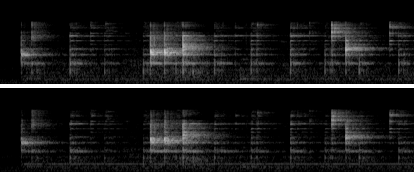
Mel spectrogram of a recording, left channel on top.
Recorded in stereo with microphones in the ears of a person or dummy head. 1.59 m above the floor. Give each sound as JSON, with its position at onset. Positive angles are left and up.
{"t": 0.2, "sound": "dripping", "side_deg": 25, "distance_m": 0.6}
